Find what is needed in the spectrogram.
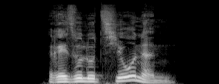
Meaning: plural of Resolution
- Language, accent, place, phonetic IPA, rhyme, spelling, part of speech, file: German, Germany, Berlin, [ˌʁezoluˈt͡si̯oːnən], -oːnən, Resolutionen, noun, De-Resolutionen.ogg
